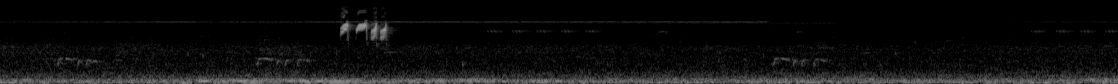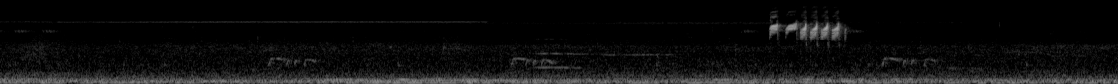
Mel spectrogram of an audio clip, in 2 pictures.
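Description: Black-winged flycatcher-shrike (jingjing batu), a female, giving two short, loud, high trills about fifteen seconds apart, with faint chirps and a steady high insect drone behind.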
